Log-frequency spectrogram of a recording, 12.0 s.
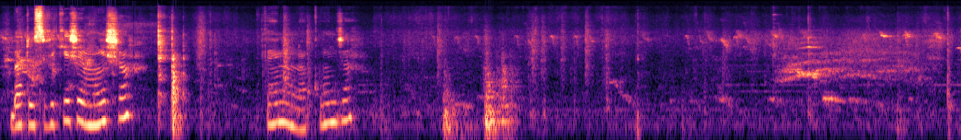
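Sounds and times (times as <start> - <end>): faint bird chirps: 5.3 - 12.0.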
